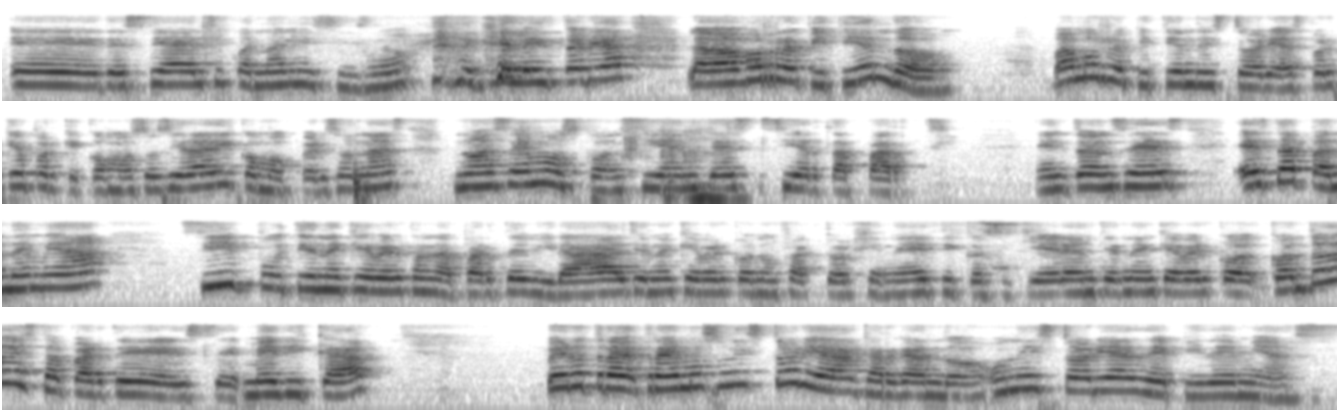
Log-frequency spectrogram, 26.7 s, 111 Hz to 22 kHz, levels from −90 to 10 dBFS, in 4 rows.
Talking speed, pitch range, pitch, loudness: 155 wpm, 240-310 Hz, 265 Hz, -20 LUFS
